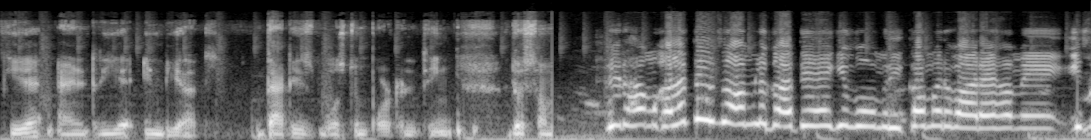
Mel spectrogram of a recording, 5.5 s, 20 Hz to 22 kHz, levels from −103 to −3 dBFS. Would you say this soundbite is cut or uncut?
cut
